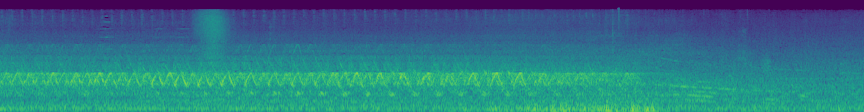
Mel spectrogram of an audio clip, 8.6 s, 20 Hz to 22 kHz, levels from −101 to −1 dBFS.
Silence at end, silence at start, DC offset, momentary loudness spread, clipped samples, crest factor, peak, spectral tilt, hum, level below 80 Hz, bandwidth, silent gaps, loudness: 0 s; 0 s; under 0.1%; 11 LU; under 0.1%; 14 dB; -12 dBFS; -5 dB/octave; none; -40 dBFS; 16 kHz; none; -26 LUFS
